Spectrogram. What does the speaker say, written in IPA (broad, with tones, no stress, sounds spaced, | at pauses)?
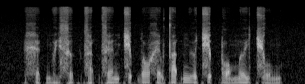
x ɛ˨˩ k̚ ŋ ə̤˨˩ j s əː˨˩ k̚ s a˨˩ t̚ s ɛ˧ n t͡ɕ ə˦˥ p̚ l ɔ˧ x ɛ̰˧˨ w t̪ a˦˥ t̚ ŋ ɨ˧ ə̯ t͡ɕ ə˦˥ p̚ ɣ ɔ̰˧˨ m ə˧ j t͡ɕ o˧˩˨ ŋ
